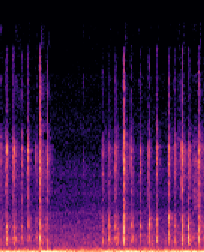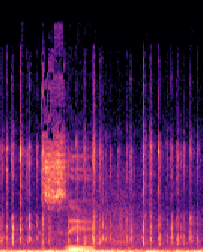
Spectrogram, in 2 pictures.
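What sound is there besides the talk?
typing a command on a computer keyboard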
